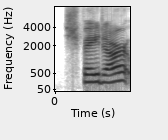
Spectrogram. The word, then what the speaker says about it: Svejdar: final speaker now in this section is Vadar which she reminded me is RM rhymes with Vader as an Darth Vader which really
